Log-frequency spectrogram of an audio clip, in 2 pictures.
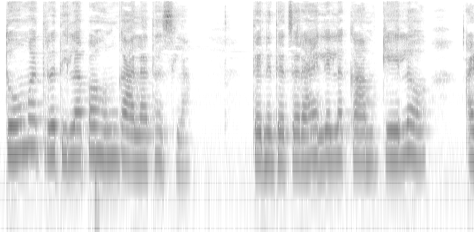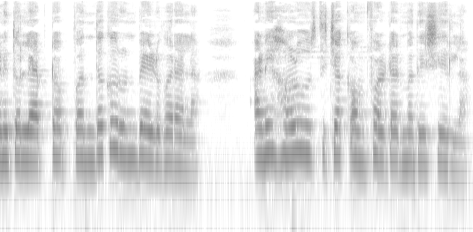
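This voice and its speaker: A woman's voice: on the high side, steady tone, normal speed, mellow. A woman narrating a serialized romance story, reading both partners' lines with light expression. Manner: reads dialogue of a romantic couple with light expression.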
